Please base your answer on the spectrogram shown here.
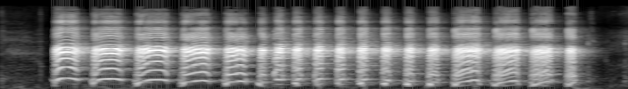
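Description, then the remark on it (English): A fine hen quack sequence blown on a duck call to imitate ducks: about fifteen nasal quacks, a few long ones first, then quicker and shorter notes, loud with no talking. “I'll throw that fine hen out, and then I'll come back with maybe a coarse hen, and then I'll come to a boss hen.”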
